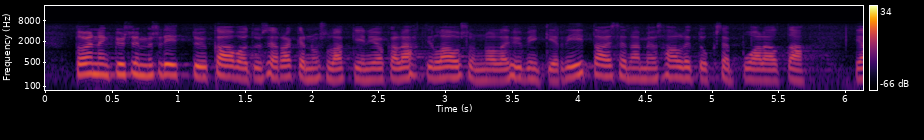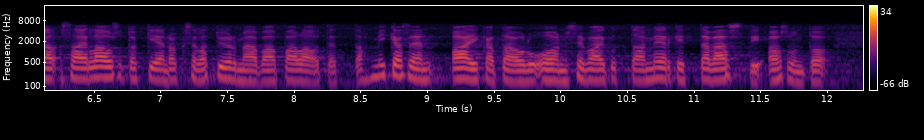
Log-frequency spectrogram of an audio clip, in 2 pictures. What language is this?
Finnish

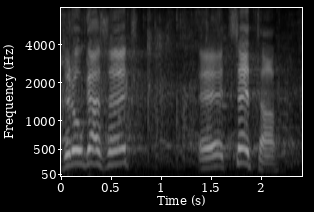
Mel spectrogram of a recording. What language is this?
Polish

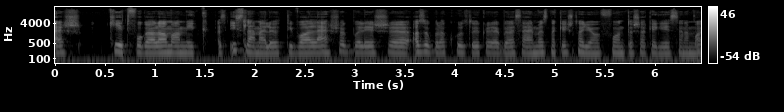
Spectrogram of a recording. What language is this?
Hungarian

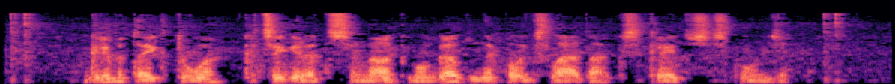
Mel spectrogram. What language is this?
Latvian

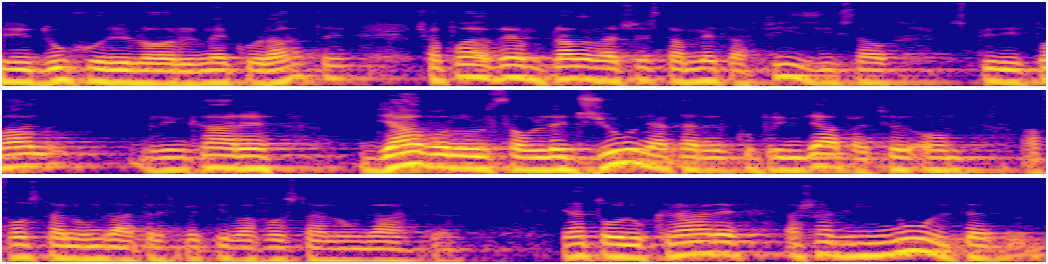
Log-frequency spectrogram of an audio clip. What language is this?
Romanian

